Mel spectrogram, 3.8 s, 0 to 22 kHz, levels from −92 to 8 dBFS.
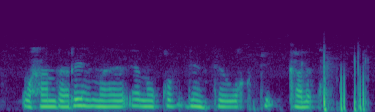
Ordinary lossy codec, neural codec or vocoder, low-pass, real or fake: AAC, 32 kbps; none; 7.2 kHz; real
